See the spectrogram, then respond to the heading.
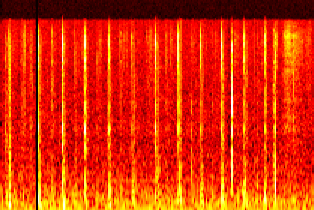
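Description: A metal-nib dip pen makes rapid stippling taps and scratches on a paper sketchbook page. Quick, dry, clicking taps land in an uneven rhythm over a soft, scratchy low bed, with brief bright edges and no ringing.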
